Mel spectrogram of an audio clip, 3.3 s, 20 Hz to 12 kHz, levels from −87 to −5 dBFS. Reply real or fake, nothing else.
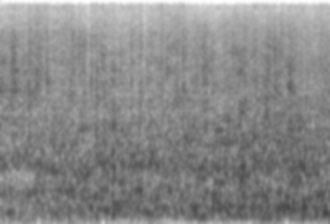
fake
